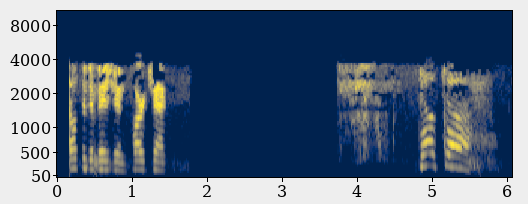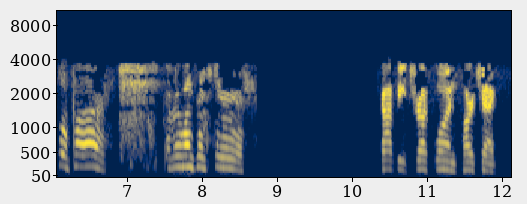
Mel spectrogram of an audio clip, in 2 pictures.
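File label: Incident Tac 1, Scanner audio recording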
